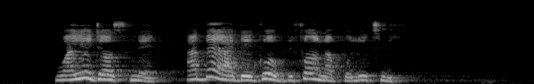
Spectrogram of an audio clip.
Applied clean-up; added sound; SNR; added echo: none; none; none; reverberation time 0.7 s.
